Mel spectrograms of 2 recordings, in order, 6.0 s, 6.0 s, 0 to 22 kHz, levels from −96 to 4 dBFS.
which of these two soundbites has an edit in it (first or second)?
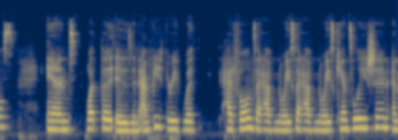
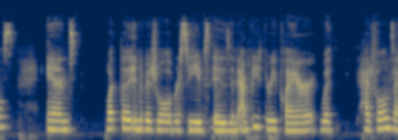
first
